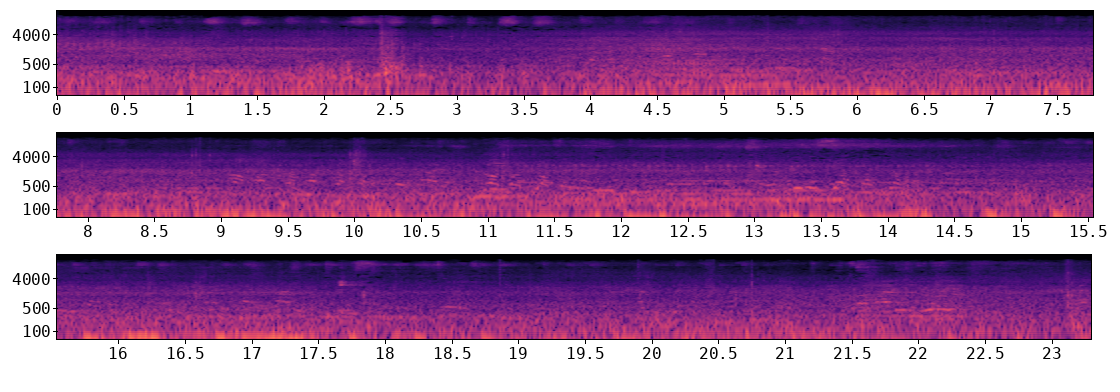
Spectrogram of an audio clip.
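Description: A minibus engine idles nearby.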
